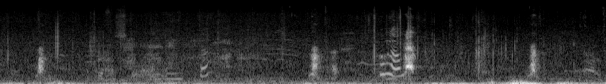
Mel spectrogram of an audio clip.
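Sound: dog barking and yipping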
